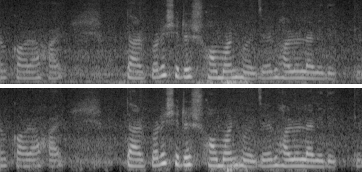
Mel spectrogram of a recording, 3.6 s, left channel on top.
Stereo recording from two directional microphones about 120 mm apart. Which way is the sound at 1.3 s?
20° right (ahead or behind).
